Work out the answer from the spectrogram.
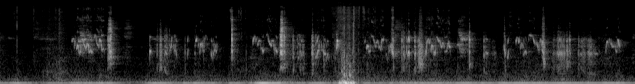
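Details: Budgerigars, happy and playing with a new toy, keep up a continuous twittering warble of fast chirpy, scratchy notes, with a loud knock midway and a low rumbling hum throughout.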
